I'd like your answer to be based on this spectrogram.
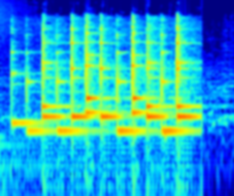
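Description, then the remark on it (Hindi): A mobile phone ringtone for an incoming call plays a quick, bright melody of short stepped tones for about two seconds, loud, then cuts off abruptly with no one speaking. “तभी स्वाति का मोबाइल बोलता है”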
